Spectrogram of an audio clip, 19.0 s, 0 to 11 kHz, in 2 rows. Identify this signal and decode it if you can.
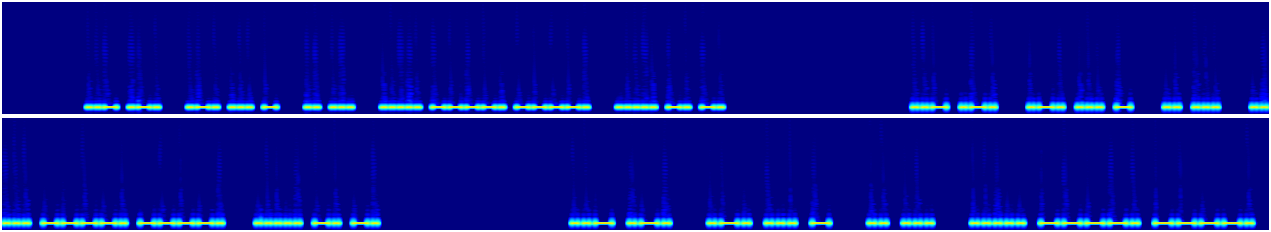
Morse code, heard as a keyed tone, about 33 wpm, 700 Hz. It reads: UR RST IS 599 5NN UR RST IS 599 5NN UR RST IS 599
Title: Speed-Racing Common QSO Phrases Encore - 28wpm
